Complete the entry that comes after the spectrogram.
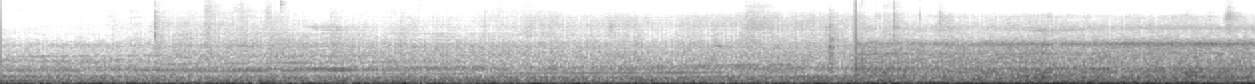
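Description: Cabin rumble of an electric regional train pulling away from a station, with a faint motor whine that rises slowly as it picks up speed. A single click about four seconds in.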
